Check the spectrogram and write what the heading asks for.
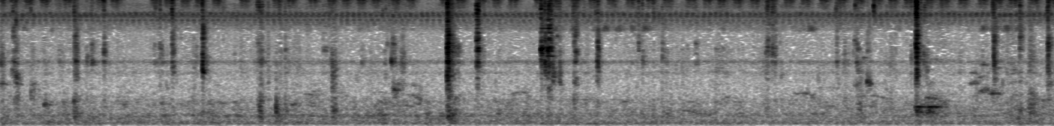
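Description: Crickets chirping faintly in a steady, high-pitched pulse of about four chirps a second. Now and then there is a soft click or crunch, the strongest about six seconds in and again near twelve seconds.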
